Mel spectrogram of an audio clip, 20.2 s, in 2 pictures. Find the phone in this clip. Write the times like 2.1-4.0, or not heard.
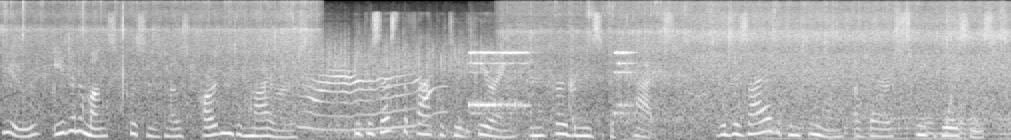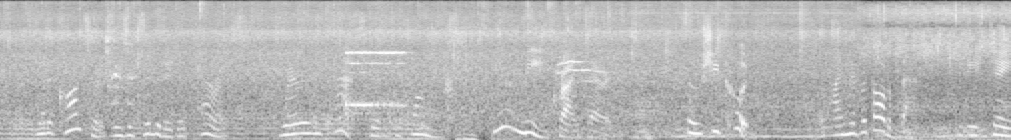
4.7-6.4, 13.6-14.8.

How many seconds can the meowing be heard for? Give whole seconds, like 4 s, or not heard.
3 s.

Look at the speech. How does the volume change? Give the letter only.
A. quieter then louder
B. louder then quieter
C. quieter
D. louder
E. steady
E.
